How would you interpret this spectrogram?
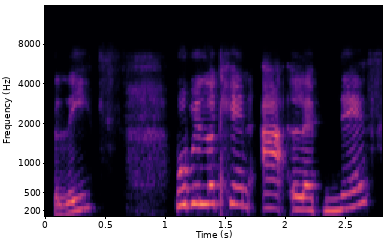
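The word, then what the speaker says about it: Leibniz: we'll be looking at lebner as I like to pronounce his name and share the name with those really nice biscuits you can get you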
